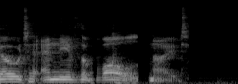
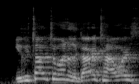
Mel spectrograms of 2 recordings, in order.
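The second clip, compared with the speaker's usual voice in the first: put-on high, fast, eager young blurt. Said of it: "pops up and he's like".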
